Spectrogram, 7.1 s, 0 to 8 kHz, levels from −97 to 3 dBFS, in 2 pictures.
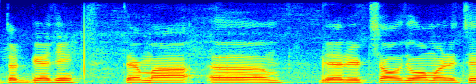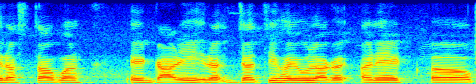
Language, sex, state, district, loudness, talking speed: Gujarati, male, Gujarat, Gandhinagar, -14 LUFS, 170 wpm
